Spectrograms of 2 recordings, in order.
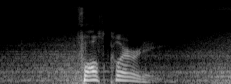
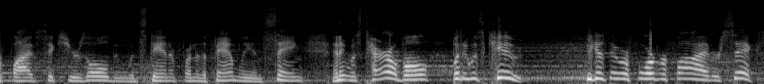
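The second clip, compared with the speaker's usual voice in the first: ordinary talk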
